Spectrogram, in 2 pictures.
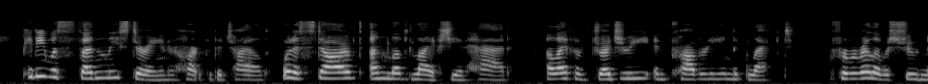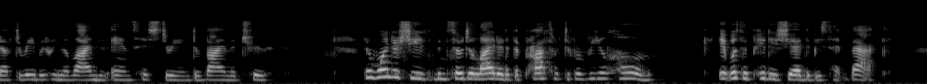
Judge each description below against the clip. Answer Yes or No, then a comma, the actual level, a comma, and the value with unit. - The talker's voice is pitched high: Yes, high, 245 Hz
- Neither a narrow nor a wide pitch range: Yes, average, 3.9 semitones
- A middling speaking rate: No, fast, 215 wpm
